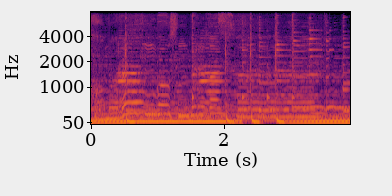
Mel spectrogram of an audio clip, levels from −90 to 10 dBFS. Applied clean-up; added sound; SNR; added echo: none; Wind instrument, woodwind instrument; 11 dB; none.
